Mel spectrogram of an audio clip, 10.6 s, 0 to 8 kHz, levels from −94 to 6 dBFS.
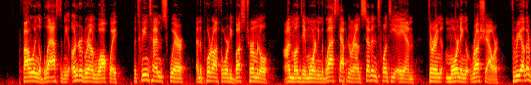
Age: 30-49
